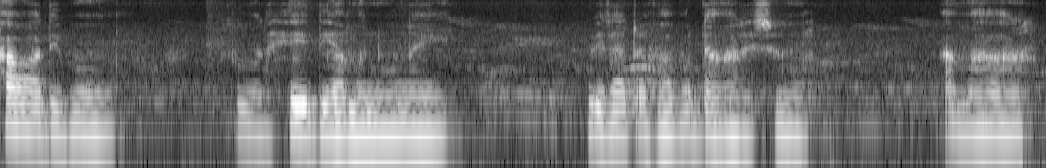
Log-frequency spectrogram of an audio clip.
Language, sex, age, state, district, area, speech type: Assamese, female, 45-60, Assam, Barpeta, rural, spontaneous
